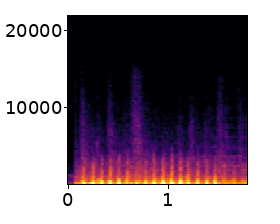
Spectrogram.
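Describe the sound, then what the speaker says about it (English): A helicopter arriving at a celebration in a town, its rotor blades chopping in a fast steady rhythm, loud and close, heard on its own. "a helicopter comes"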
